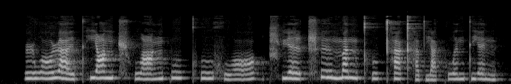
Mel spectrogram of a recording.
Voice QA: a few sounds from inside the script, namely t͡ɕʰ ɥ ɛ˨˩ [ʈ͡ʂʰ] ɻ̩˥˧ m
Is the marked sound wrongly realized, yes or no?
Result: no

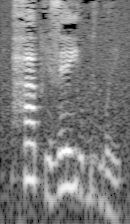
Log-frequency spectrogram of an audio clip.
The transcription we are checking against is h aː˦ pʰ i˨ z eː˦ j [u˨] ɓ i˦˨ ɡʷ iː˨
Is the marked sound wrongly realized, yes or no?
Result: no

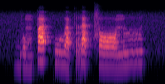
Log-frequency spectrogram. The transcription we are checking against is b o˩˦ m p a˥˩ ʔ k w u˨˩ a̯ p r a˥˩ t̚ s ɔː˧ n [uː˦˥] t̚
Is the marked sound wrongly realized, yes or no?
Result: yes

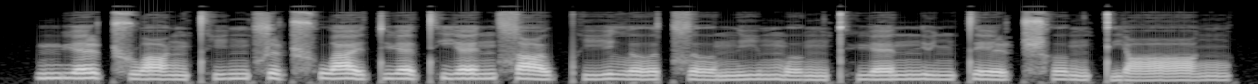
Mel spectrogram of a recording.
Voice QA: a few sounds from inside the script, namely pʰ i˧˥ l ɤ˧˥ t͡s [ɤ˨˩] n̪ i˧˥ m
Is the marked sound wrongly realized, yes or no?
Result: no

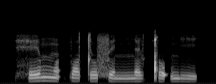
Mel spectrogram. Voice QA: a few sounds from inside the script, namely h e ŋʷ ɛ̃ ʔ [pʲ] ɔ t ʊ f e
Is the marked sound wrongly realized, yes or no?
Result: yes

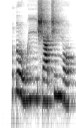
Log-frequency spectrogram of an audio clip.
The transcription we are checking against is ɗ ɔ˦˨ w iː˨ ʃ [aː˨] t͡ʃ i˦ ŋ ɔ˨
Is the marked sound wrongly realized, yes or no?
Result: yes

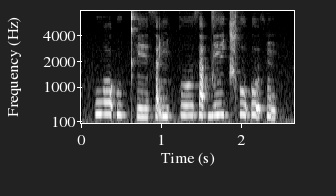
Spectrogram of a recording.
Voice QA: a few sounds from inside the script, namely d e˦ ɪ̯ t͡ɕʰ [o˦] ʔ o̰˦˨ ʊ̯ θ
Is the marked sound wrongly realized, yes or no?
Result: no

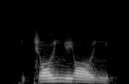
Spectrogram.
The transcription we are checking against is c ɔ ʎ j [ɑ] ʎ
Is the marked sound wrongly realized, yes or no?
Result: yes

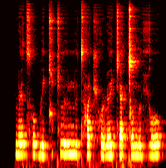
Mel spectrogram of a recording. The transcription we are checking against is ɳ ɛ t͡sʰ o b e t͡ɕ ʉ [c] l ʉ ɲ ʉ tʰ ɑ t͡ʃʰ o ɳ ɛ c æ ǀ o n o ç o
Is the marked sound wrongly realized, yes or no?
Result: no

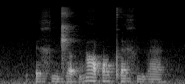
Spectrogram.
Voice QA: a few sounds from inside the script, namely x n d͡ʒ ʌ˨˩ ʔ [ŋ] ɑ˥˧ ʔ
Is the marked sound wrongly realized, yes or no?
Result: no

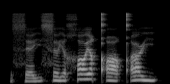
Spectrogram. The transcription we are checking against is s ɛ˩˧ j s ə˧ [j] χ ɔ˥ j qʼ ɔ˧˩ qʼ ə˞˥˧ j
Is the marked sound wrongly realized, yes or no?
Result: no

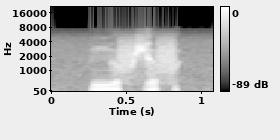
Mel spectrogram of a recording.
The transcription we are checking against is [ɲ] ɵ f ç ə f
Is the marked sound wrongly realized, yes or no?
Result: no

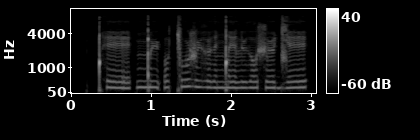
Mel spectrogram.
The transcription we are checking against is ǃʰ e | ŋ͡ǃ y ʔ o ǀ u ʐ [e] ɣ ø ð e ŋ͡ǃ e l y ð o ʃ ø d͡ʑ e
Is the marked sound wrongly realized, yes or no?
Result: yes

